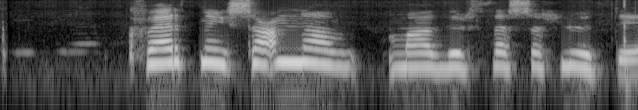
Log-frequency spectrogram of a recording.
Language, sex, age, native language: Icelandic, male, 6, German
